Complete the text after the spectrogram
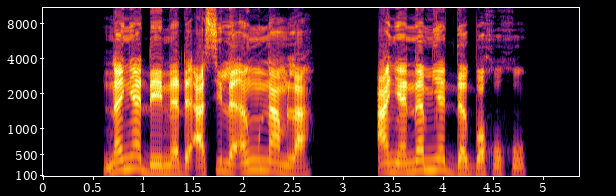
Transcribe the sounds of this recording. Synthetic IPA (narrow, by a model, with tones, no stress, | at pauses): nɛ̃˦ɲɛ̃˦ɖe˨nɛ̃˨ɖɛ˨ʔa˨si˦lɛ˨ʔɛ˦ŋũ˦nã˦˨mla˦ | a˨ɲɛ̃˨nɛ̃˦mĩ˦ɛ˦d̪ɛ˨ɡ͡bɔ˨xo˦xo˦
